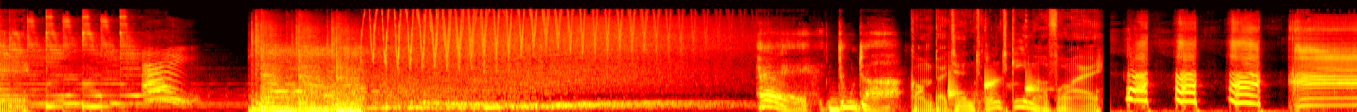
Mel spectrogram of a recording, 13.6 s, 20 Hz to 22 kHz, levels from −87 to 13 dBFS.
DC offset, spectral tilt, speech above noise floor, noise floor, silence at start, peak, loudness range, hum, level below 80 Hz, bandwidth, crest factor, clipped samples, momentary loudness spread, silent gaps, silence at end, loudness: under 0.1%; -4 dB/octave; 26 dB; -38 dBFS; 0 s; 0 dBFS; 3 LU; none; -22 dBFS; 16.5 kHz; 14 dB; under 0.1%; 10 LU; none; 0 s; -14 LUFS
